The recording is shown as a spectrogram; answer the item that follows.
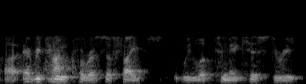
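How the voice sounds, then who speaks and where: A man giving a promoter's press statement over the phone in a measured, emphatic way. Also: on the low side. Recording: narrow phone conference line.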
